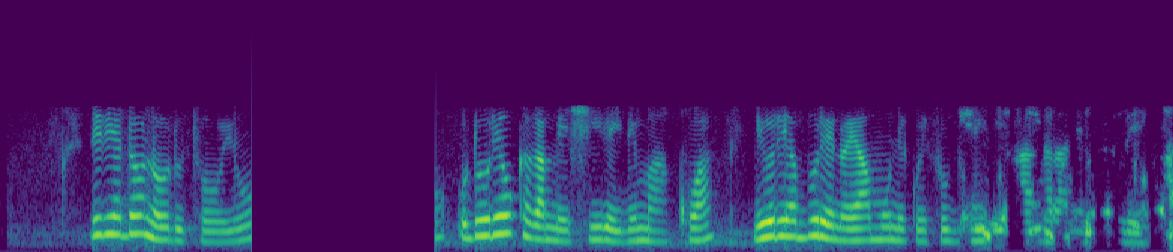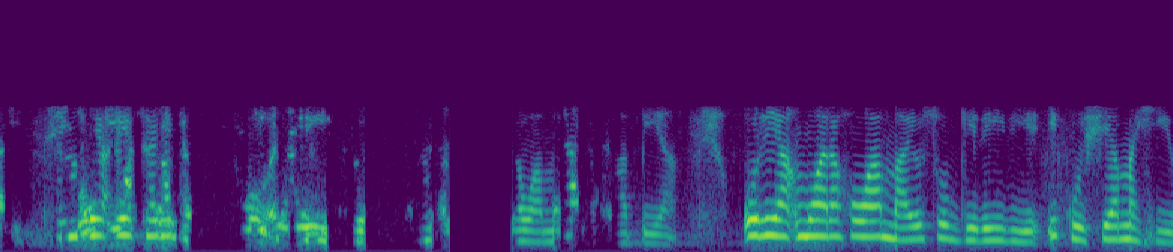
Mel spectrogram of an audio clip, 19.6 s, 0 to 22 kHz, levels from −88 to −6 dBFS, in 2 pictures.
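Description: At 2.09 s the speech stops dead and the line is fully silent until 3.63 s, a gap of about 1.5 s, before it picks up again. This is a playback stall, likely the player running dry of buffered data or its thread being held up. Unlike a dropout from echo control, nothing fades or thins first, and no other voice fills the hole. The output simply halts. A second, shorter stall of about 0.5 s falls at 13.52 to 14.04 s.

From 7.97 to 9.92 s the talker's speech is suppressed in double talk. Their level sinks by roughly 20 dB at worst, across about 1.5 s in total. A much heavier bout runs from 10.24 to 14.96 s. There the talker is pulled down by as much as about 40 dB, in patches adding up to roughly 3 s, and it overlaps the second stall. The likely cause is an echo canceller that cannot tell the talker from loudspeaker echo during overlap and turns both down. That pairing with the other voice is what sets it apart from a stall.

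The other side's voice leaks through from 8.05 to 9.83 s, about 10 dB under the talker. It returns louder, only about 5 dB down, at 10.23 to 11.35 s, 11.89 to 12.54 s and briefly at 14.47 to 14.60 s. It comes through as a far-end voice picked up off a speaker, which points to likely residual echo the canceller left in the microphone. It is not a second person in the room.

All of this rides on light AMR-NB narrowband coding, so nothing above 4 kHz is heard.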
